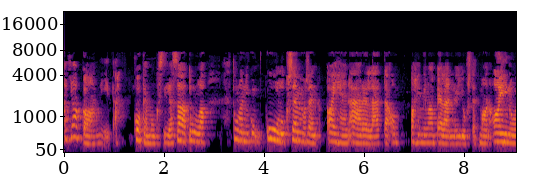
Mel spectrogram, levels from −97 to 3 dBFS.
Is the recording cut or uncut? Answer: uncut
